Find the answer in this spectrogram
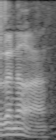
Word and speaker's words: Leonard: Leonard was in government service. Lenar. He pronounced it Lenar the French way.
